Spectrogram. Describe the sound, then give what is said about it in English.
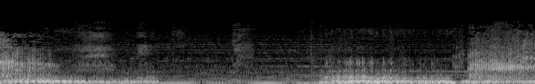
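A wolf growls deep and menacingly, a loud continuous rumble that eases briefly in the middle before swelling back into a harsher snarl. “You kill me, that wolf will tear you to bits.”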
